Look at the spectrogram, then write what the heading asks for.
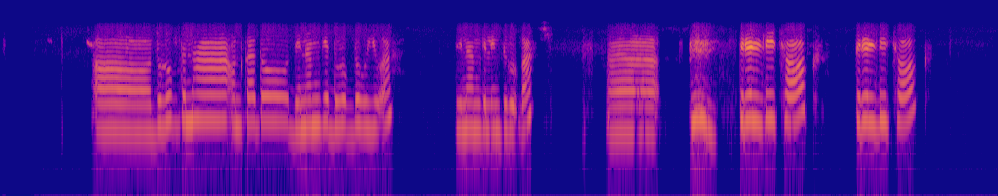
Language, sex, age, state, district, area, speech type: Santali, female, 18-30, Jharkhand, Seraikela Kharsawan, rural, conversation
